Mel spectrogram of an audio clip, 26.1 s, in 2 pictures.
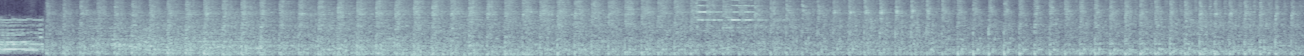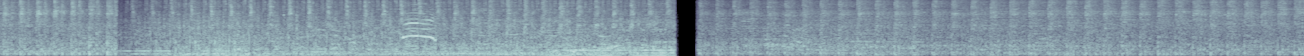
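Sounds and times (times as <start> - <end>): brief high tone: 0.0 - 0.5
single-cylinder engine running: 0.4 - 26.0.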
